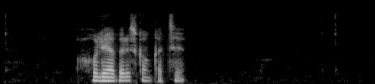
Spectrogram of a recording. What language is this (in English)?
Galician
